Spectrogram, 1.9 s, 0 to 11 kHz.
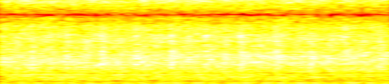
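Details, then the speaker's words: Rebuilt small-block engine in a Chevy C10 pickup, warm and smooth at idle: a light, quick valve-train tick heard at one spot, suspected lifter or pushrod backed off with loose valve lash; valves to be adjusted. "a lifter or push rod backed off maybe just a little bit I'm not hearing anything over here I'm most definitely hearing it right there"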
